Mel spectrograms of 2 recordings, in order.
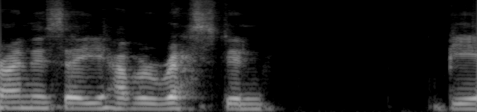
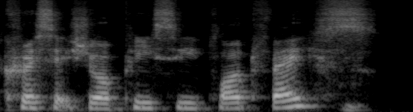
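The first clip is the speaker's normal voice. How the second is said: ordinary talk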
